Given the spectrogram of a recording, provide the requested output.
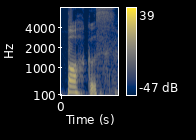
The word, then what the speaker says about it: porcos: Porcos. Perceberam a diferença, pessoal, de pronúncia? No singular, essas palavras, no singular, um pouquinho mais fechado. Porco. E no plural, porcos. Porcos.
